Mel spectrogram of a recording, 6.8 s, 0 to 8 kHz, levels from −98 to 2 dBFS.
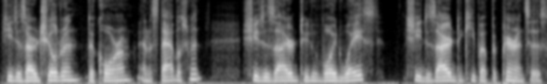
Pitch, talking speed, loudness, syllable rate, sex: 135 Hz, 150 wpm, -18 LUFS, 5.8 syllables/s, male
